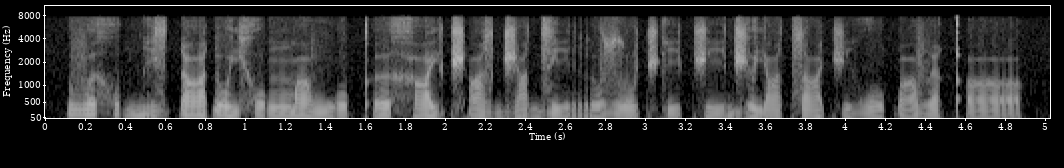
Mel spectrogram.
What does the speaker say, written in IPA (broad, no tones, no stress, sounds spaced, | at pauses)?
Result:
v ə x o ɡ͡b i z ɗ ɑ ɗ o j x o ŋ͡m ɑ v w o kʼ ə x ɑ j t͡ʃʼ ɑ z d͡ʒ ɑ d͡z i r o z l o t͡ʃʼ i t͡ʃ i d͡ʒ ə j ɑ t͡s ɑ t͡ʃ i v o ɓ ɑ v i qʼ ɑ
